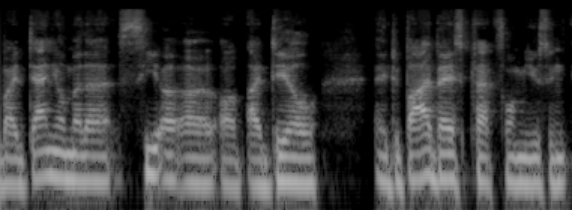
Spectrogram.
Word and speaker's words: idea-L: So, ideal um which is spelled IDEA hyphenel but we pronounce as Ideal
